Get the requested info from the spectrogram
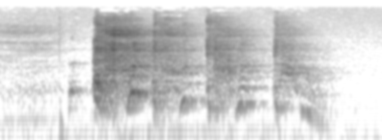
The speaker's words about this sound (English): I need to cough. Those COVID-y symptoms and what the fuck.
